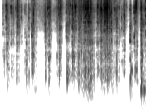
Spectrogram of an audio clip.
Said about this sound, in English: What is this horrible noise? It's me opening a bag of chips.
